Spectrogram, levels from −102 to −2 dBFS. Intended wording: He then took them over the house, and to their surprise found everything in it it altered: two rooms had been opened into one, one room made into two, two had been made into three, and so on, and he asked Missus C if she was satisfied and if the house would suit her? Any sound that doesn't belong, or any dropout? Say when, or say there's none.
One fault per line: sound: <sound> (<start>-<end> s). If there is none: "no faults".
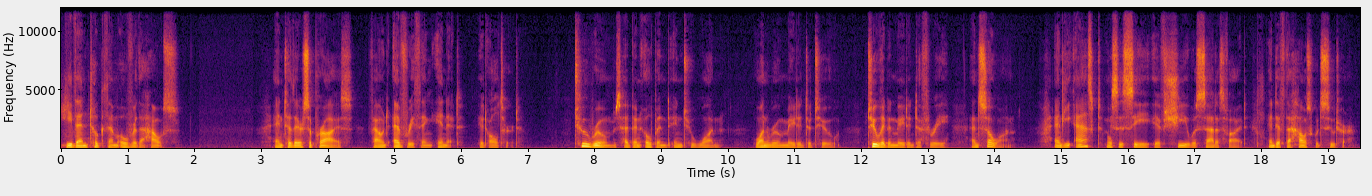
no faults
